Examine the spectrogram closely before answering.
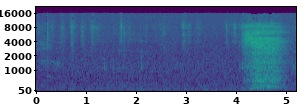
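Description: Wooden rolling pin rolling out bread dough on a floured board: faint rubbing, then one louder rolling stroke lasting about a second near the end.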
